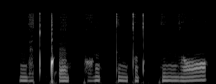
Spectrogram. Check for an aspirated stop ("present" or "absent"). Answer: absent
